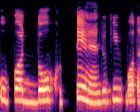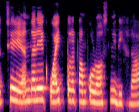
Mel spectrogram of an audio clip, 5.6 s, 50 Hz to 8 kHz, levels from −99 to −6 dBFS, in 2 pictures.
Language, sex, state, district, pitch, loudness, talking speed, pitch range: Hindi, male, Bihar, Araria, 255 Hz, -15 LUFS, 195 wpm, 230-280 Hz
